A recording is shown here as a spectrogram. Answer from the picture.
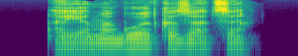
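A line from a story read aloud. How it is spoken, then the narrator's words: Plain question. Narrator (Russian): спросил я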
